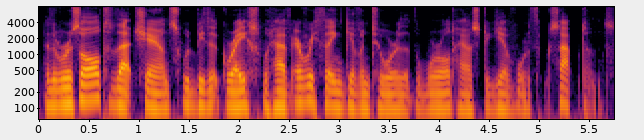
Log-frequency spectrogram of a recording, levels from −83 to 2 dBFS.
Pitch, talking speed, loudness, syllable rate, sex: 105 Hz, 250 wpm, -20 LUFS, 6.1 syllables/s, male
